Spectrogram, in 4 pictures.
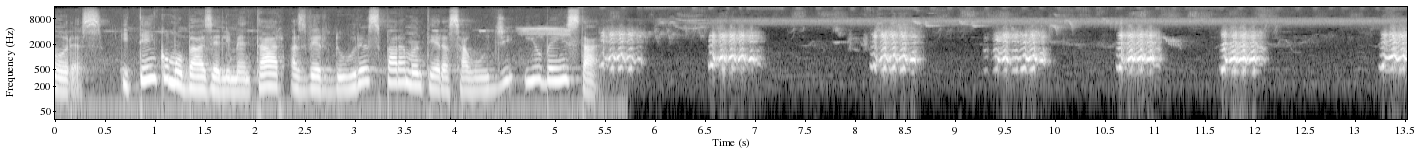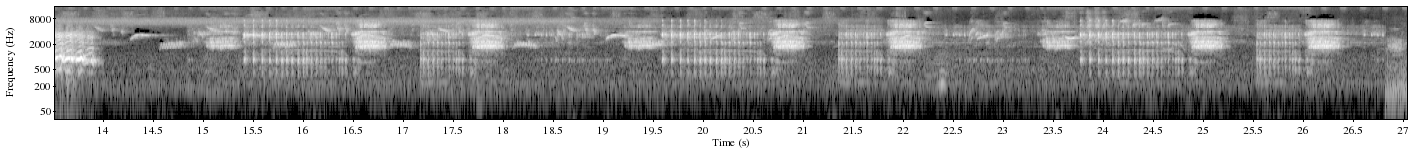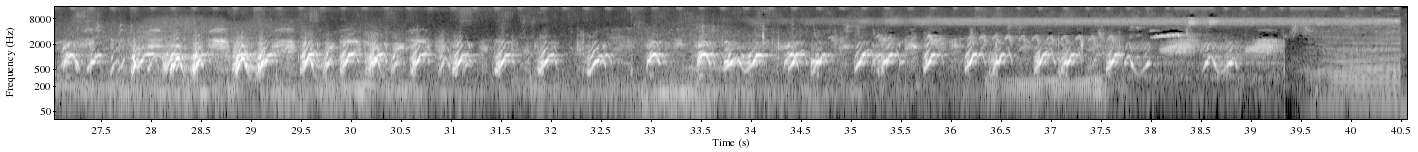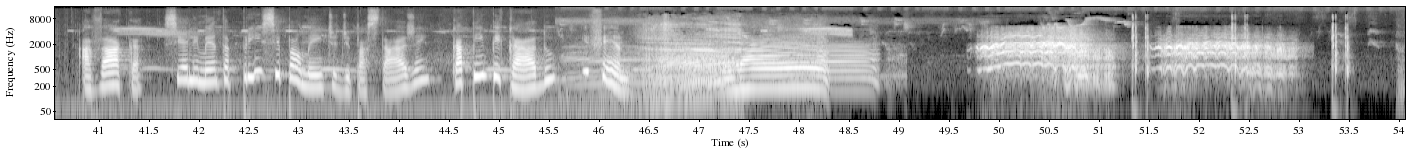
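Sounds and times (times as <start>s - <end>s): bird chirps: 14.0s - 49.8s
fast pulsing animal calls: 23.8s - 39.3s.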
